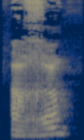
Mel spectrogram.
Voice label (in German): uvularer Frikativ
